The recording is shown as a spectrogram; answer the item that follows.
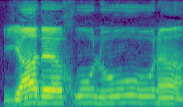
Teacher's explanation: دال جب ساکن ہو تو اس وقت اس کا کلکلہ ہوتا ہے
